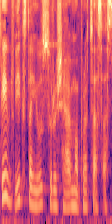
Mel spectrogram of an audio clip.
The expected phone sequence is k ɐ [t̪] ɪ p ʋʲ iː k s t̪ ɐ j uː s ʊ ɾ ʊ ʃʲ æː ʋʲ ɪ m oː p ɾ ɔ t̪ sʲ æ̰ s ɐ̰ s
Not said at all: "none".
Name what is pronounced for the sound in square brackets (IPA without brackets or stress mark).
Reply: none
